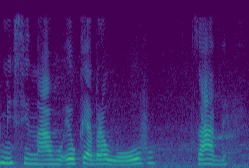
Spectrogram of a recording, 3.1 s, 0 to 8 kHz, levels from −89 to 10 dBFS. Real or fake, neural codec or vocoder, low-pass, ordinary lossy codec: real; none; 7.2 kHz; none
